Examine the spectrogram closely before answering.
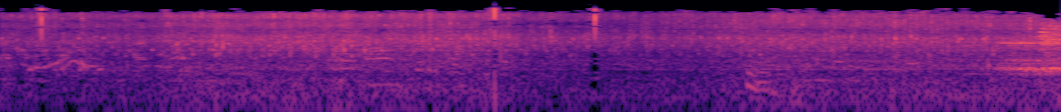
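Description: Water trickling and splashing down a small artificial rock waterfall on a garden railway layout. A louder sound with steady tones builds near the end.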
